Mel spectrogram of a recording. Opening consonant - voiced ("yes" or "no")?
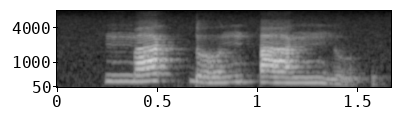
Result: yes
